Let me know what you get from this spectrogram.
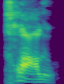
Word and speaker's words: Cthulhu: They are kind of those unpronounceable things, just like Lovecraft's Hlalu, which is apparently the closest way human can say Cthulhu. Pronounce it correctly, it would be Hlalu.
